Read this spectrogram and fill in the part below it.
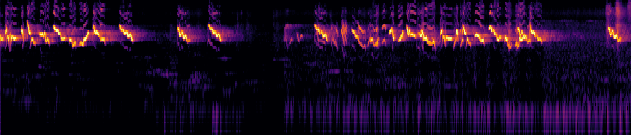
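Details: Lemon-bellied white-eye chirping to provoke birds to sing: quick groups of high slurred chips separated by short gaps, a quiet moment, then a longer busy run of twittering notes.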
